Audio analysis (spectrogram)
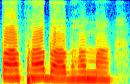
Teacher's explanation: म भी प भी दोनों का उच्चारण स्थान ओष्ठ है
